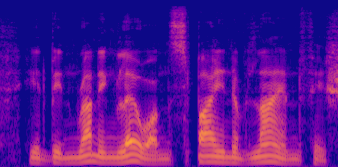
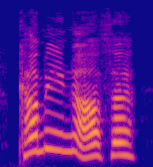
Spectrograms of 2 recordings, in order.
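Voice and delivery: much higher, louder call to another room; 7 dB louder than usual. A narrator's reading. Wife calling to her husband in the kitchen, loud. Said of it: "called Missus Weasley".

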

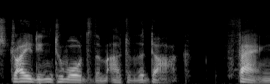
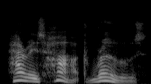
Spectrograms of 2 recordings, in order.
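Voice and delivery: plain reading voice

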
